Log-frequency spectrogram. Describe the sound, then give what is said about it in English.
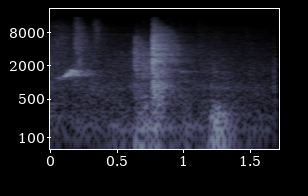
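A pet cat gives a couple of short, quiet meows, with a brief breathy rustle between them and no one talking. “Hush. You have water.”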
